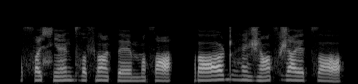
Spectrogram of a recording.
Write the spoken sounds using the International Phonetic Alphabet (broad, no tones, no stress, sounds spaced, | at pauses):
sˤ ə ɕ ɛ̃ d͡z ɛ sˤ ɽ ĩ θ ɛː m ə̃ sˤ a | ɾ ɒː ɖʱ ɛ̃ ʒ ã sˤ ʒ ɛː t͡s ɒː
